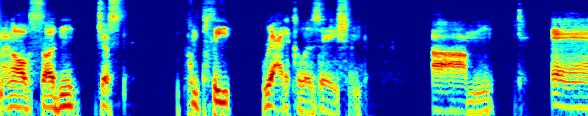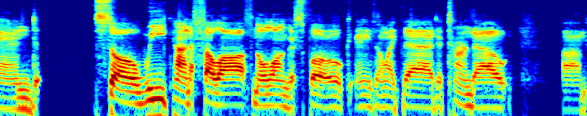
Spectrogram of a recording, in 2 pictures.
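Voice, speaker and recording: Interview guest: man, forties, from Liberia, Boston accent, very low voice, dry close sound, halting with fillers. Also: sharp tone, no room sound. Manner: halting, many fillers and restarts. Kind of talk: casual interview talk.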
